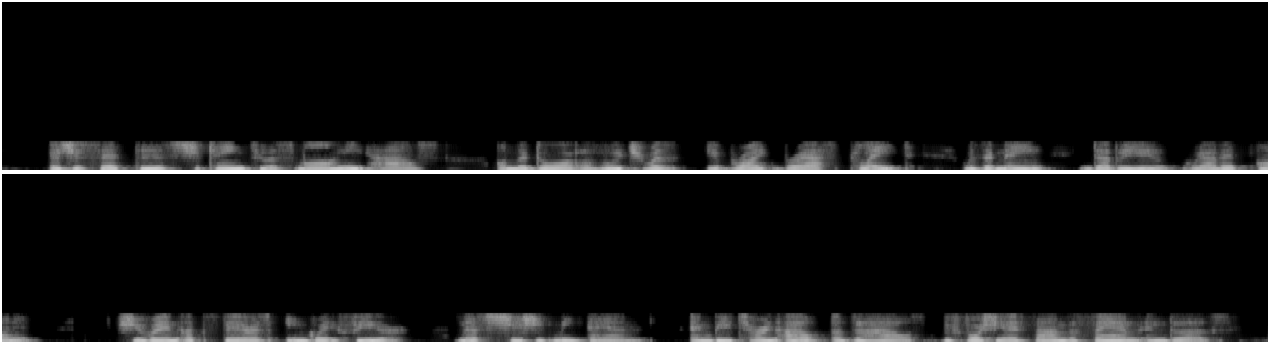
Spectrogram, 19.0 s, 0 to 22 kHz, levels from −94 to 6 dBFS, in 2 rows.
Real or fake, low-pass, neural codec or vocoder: fake; 3.6 kHz; codec, 16 kHz, 1 kbps, X-Codec, HuBERT features, trained on balanced general audio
